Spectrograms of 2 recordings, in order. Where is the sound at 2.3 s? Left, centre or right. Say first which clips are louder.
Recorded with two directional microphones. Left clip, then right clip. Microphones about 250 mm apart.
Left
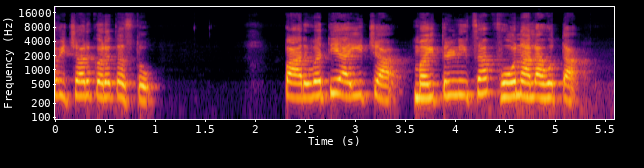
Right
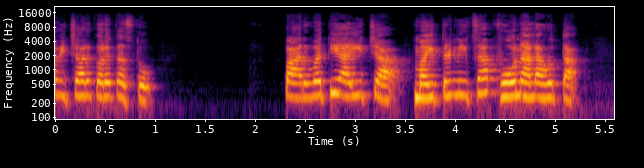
Left 6 dB; centre.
